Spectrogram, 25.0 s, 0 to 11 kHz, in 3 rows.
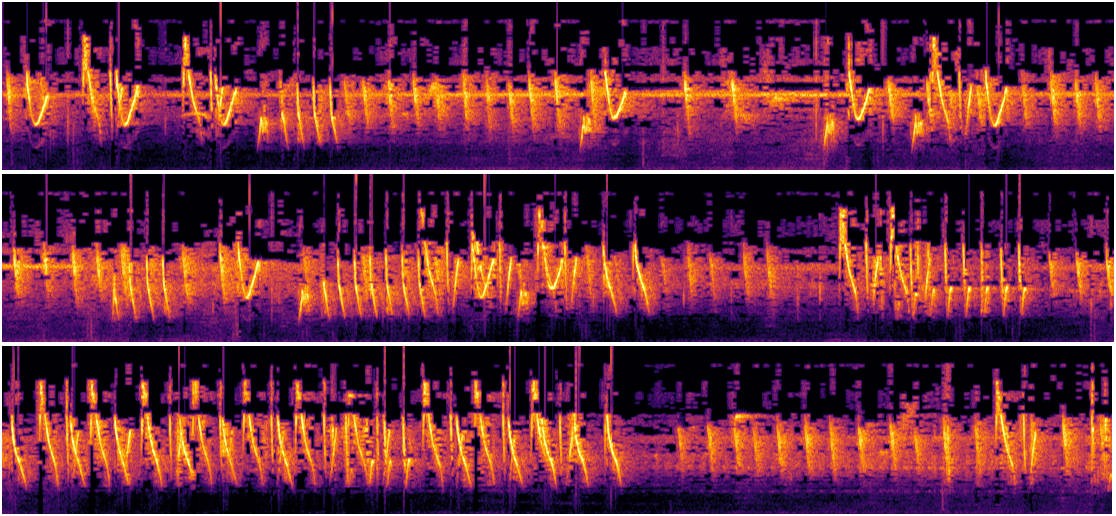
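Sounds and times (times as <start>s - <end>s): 
Bar-winged prinia singing a fast chattering run: 0.0s - 24.9s.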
